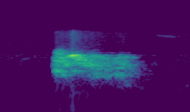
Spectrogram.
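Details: Dog next door barking: one harsh, rasping bark lasting nearly a second, loud at the start and fading, with nothing else heard around it.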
